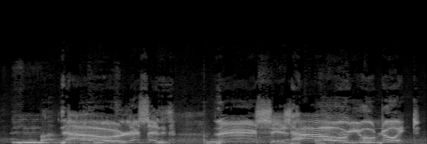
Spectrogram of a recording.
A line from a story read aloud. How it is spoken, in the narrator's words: he yelled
